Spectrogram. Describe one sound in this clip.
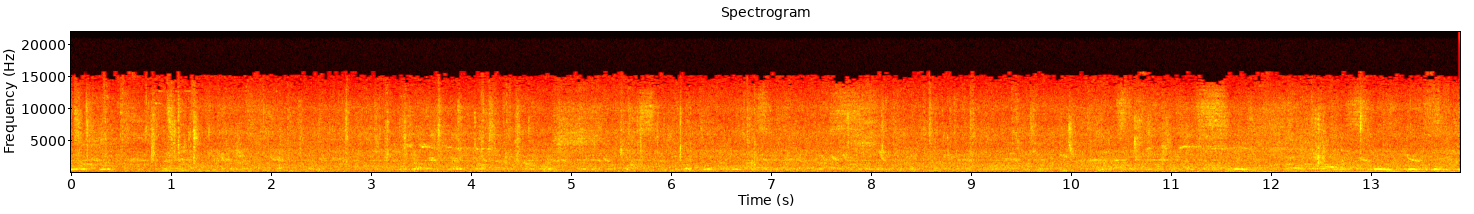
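A crowd of men and women murmurs quietly nearby.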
